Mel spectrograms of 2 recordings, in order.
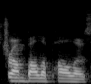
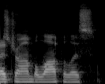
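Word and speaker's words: Stroumboulopoulos: it oh really yeah or george stromball apollos i think is the correct pronunciation oh i always call him strombolopolis whoops it just sounds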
